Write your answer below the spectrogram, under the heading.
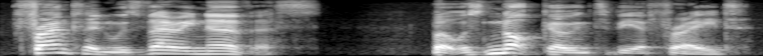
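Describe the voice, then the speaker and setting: A man reading a children's bedtime story aloud as an expressive narrator. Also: medium pitch, normal speed, muffled recording.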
